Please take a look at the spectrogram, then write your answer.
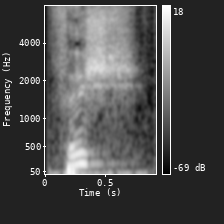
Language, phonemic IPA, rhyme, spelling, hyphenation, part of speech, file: German, /fɪʃ/, -ɪʃ, Fisch, Fisch, noun, De-Fisch.OGG
- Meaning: 1. fish (cold-blooded vertebrates living in water) 2. fish (any animal or any vertebrate living exclusively in water) 3. fish (food)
